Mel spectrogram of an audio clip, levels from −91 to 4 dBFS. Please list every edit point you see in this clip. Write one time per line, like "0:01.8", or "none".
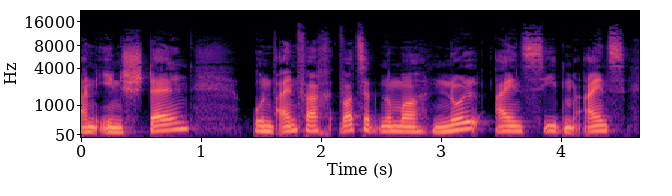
0:01.6
0:02.2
